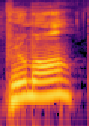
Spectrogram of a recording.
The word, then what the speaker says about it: Broomall: Is that how it's pronounced? Broomall? That's near Philadelphia, isn't it? Broomall? – Sure.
